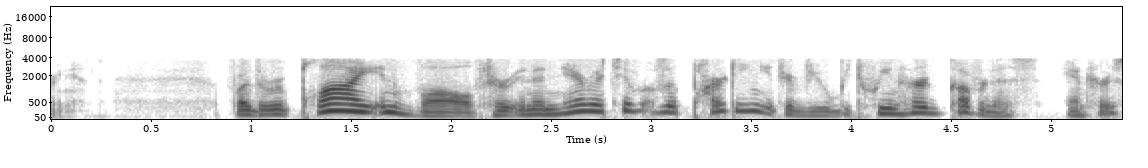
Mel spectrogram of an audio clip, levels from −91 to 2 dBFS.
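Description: Nothing in the speech counts as a fault; it has the narrow telephone-band character of G.711 coding, with nothing above 4 kHz and only the faint level-following grain that format carries.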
